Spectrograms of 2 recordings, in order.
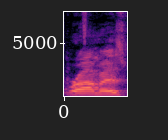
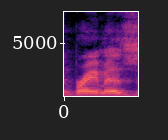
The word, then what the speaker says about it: Brahmas: Yes, and they're pronouncing the Brahmas. Some of us, we pronounce it Brahmas, but they call it the Brahmas.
